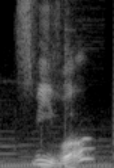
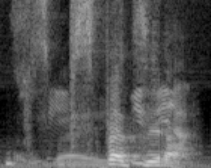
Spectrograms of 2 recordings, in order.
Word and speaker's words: Spezia: Sviva? – Spezia.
